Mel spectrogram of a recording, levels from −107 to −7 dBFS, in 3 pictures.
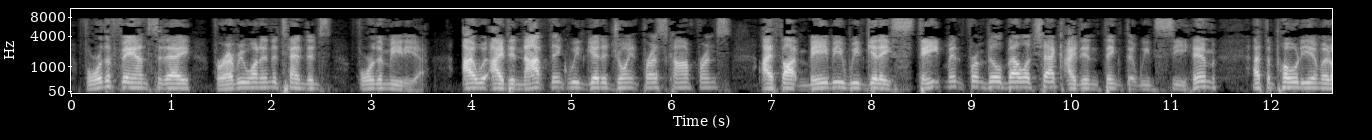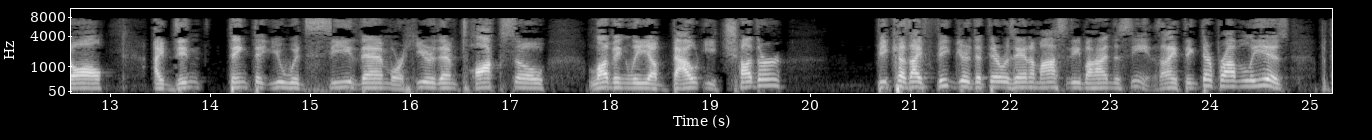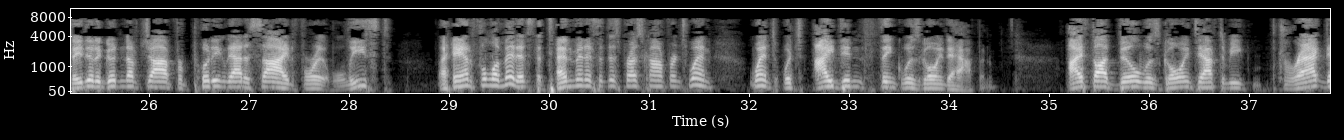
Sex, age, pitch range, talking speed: male, 30-49, 140-175 Hz, 195 wpm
